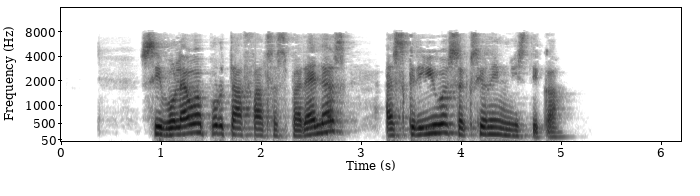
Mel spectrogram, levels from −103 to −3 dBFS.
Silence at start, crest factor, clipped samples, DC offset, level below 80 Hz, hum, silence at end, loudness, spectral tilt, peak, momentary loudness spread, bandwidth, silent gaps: 0.8 s; 16 dB; under 0.1%; under 0.1%; -62 dBFS; none; 1.2 s; -18 LUFS; -5.5 dB/octave; -2 dBFS; 11 LU; 8.2 kHz; none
